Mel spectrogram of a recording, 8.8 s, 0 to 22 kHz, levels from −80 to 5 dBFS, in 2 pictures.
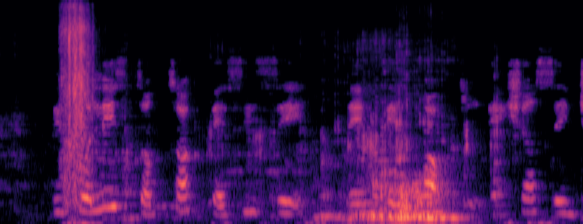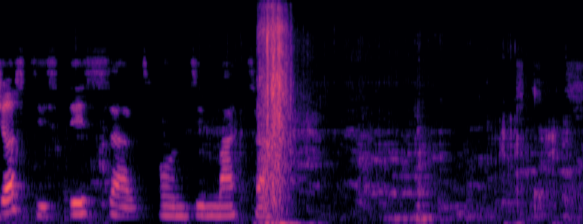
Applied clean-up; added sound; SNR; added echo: classical method log-MMSE.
